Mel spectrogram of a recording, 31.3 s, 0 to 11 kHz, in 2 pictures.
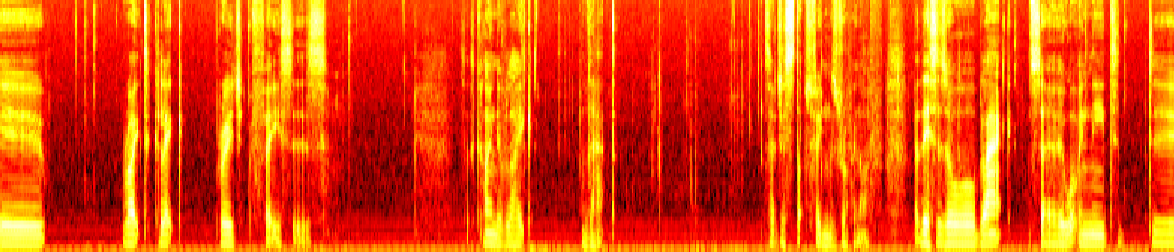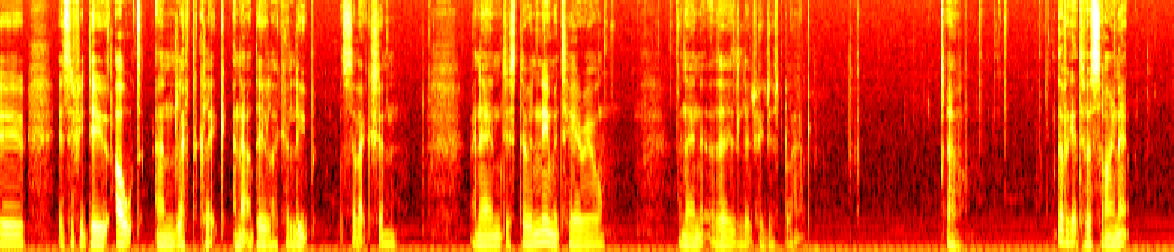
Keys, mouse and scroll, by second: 1.0-3.3 right drag, 4.0 scroll up 1, 4.0-4.5 scroll down 2, 4.5-6.6 middle drag, 8.6 Tab, 9.6-10.0 scroll down 2, 11.7-12.6 scroll down 2, 12.6 Tab, 14.8 alt+click, 18.1-19.4 middle drag, 20.7 middle click, 22.7 click, 23.6 click, 24.5 click, 26.9 Tab, 28.4 Tab, 30.4 click, 31.2 Tab.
